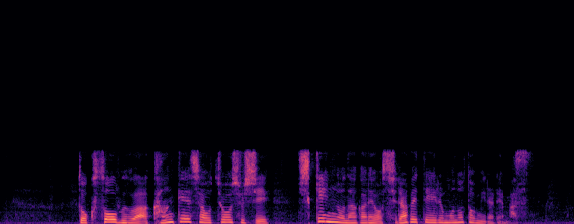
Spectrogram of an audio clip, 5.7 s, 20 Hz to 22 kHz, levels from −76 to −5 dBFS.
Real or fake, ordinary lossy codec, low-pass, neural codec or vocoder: fake; none; 7.2 kHz; vocoder, 22.05 kHz, 80 mel bands, WaveNeXt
